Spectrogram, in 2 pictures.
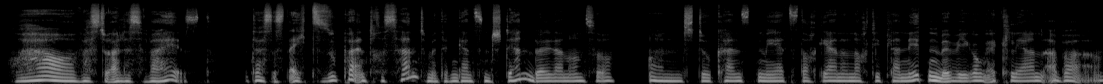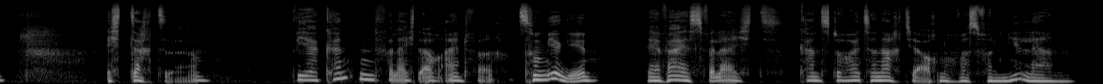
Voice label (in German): Sexy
